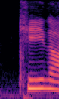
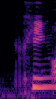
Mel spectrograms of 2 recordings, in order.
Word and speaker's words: quinoa: Quina.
